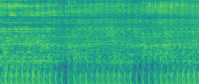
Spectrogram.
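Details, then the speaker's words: RedMax zero-turn mower with a Kawasaki twin, one spark plug lead pulled: a choppy idle pulsing about four times a second and dipping near one second, sounding like one cylinder. It still revs; surging persists on either cylinder. "I mean, it sounds like it's running on one cylinder, but it runs fine. You can rev it up, you know."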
